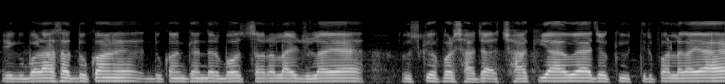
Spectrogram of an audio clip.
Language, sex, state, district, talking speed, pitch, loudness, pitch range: Hindi, male, Jharkhand, Deoghar, 200 wpm, 145 Hz, -17 LUFS, 140-150 Hz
